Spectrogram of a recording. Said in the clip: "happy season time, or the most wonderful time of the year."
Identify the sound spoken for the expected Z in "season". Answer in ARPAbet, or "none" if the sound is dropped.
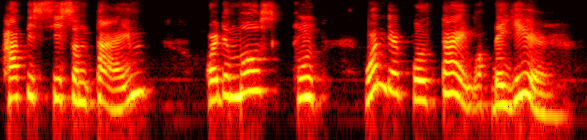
S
